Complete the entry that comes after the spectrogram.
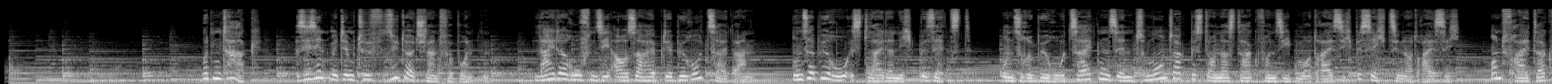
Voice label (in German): anrufbeantworter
